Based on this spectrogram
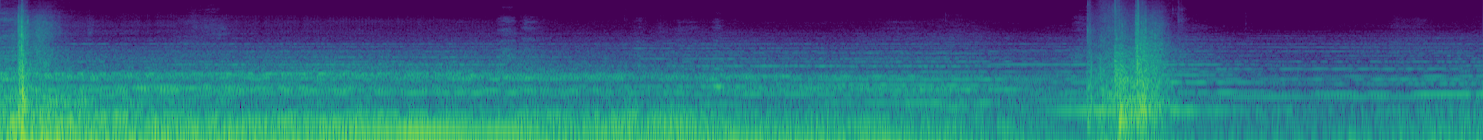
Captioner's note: engine revs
